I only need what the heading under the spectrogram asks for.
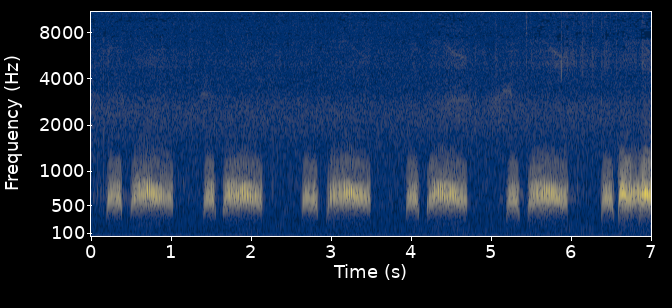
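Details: A decoy spotted dove, hailed as the toughest cooer of the year, repeats an even pattern of a clipped note and a longer soft coo, steady and unhurried.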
